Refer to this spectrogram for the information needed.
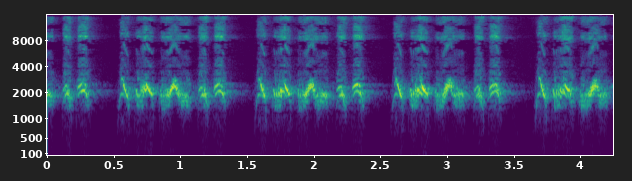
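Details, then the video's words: White-rumped shama (murai batu) giving harsh, buzzy squawking phrases, each under a second long, repeated about once a second with short gaps between them. "Masteran Suara Burung Murai Batu"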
